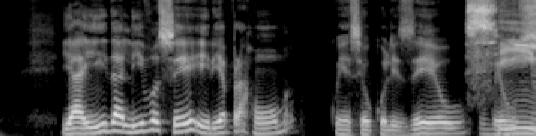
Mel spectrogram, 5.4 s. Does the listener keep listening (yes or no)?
no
